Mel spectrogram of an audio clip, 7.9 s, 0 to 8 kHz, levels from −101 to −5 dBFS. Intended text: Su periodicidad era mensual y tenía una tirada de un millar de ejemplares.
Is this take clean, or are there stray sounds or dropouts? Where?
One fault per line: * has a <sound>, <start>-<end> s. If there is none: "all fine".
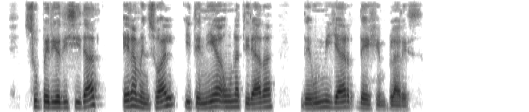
all fine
